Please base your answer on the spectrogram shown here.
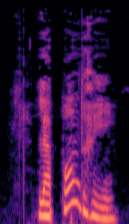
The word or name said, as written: penderie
